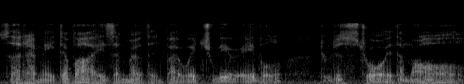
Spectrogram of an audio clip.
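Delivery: whispered undead giant woman voice.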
